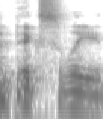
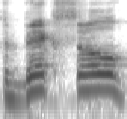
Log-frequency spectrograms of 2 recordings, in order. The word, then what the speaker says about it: Bixel: It's actually pronounced Bixel, but yeah, you said it could go both ways. It does go either way, but if we're gonna be semantic, it's Bixel.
